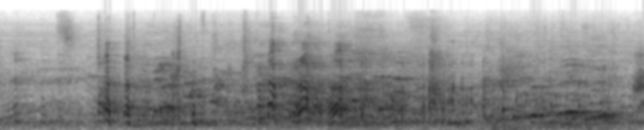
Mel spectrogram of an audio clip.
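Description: An audience laughs loudly in an echoing hall.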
